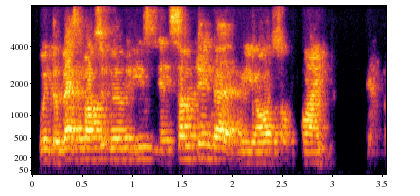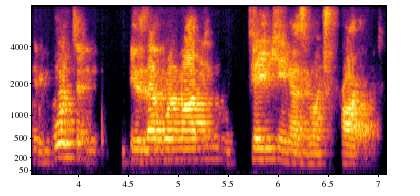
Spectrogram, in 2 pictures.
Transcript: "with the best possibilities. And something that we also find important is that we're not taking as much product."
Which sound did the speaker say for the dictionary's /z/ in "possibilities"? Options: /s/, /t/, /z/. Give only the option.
/z/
